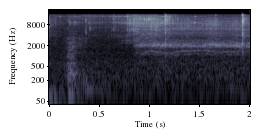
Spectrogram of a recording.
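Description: A brief knock, then from about a second in a battery-powered gravity-sensor spice mill switches on, turned upside down, its small grinder motor running with a steady, slightly wavering whine.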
